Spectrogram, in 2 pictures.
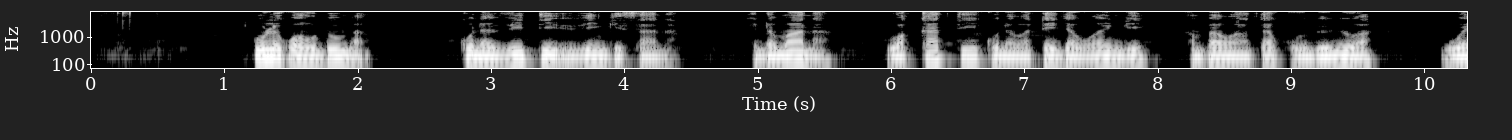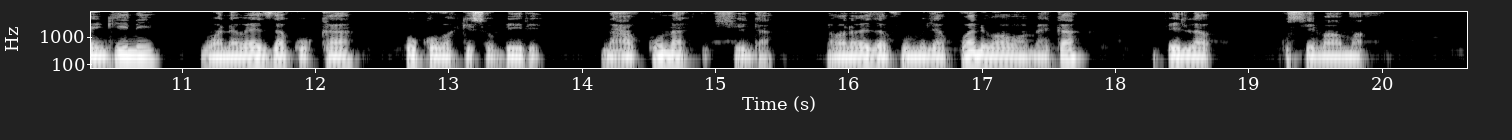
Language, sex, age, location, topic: Swahili, male, 25-35, Wajir, government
